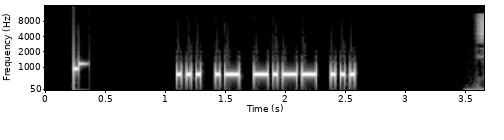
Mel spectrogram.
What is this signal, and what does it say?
Morse code, heard as a keyed tone, about 30 wpm, 700 Hz. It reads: SAYS
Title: Sets of 2 Words - New Word Drill - 30wpm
